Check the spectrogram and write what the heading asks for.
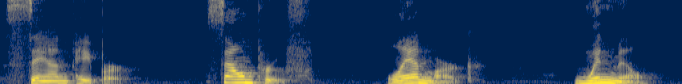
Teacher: We drop the D because it's between two other consonants.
